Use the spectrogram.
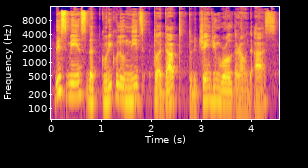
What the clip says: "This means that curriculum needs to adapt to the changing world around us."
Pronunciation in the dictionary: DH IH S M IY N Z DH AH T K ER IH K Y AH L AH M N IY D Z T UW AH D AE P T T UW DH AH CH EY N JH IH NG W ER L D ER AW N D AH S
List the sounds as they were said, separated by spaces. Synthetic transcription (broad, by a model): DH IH S M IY N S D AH T K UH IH K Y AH L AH M N IY D S T UW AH D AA P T T UW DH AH CH EY N JH IH NG W ER L D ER AW N D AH S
